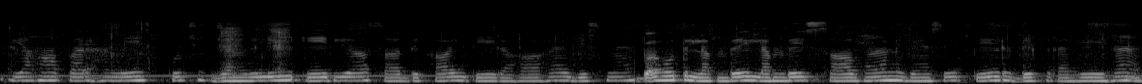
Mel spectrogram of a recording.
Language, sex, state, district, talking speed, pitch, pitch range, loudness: Hindi, female, Goa, North and South Goa, 115 wpm, 175 Hz, 160-185 Hz, -32 LUFS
